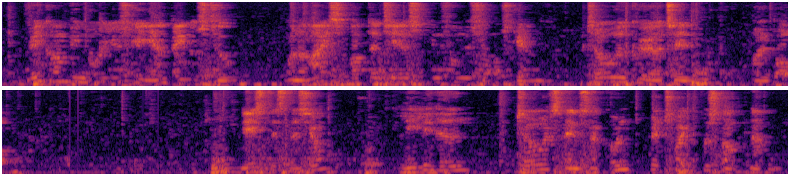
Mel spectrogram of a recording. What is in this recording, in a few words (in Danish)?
NJ velkommen, toglyde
